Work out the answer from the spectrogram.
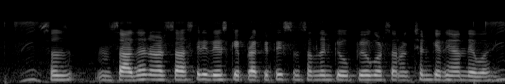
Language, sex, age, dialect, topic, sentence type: Magahi, female, 18-24, Western, banking, statement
